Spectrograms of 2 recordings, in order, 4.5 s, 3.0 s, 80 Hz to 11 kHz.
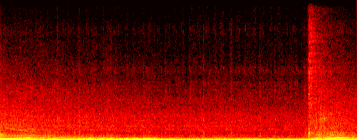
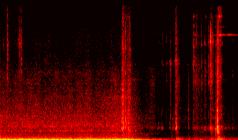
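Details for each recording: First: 1972 Ferrari 365GTC/4 just revived after a carburetor fault, ice cold, no choke, stale fuel: slow lumpy idle with occasional pops, then a couple of throttle blips that rise and fall. Expected to pop and spit until warm. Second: 1972 Ferrari 365GTC/4 V12 non-runner, first start attempt after checking all the carburetors (all squirting, fuel rail filled): deep rumble as it catches, runs about 1.5 seconds and cuts out. Fuel delivery through the carburetors was the fault.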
